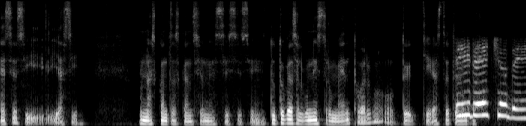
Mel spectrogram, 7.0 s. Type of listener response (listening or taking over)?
taking over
